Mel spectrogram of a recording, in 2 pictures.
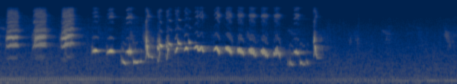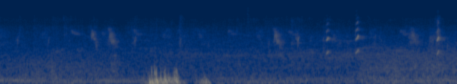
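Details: Oriental magpie-robin from southern Thailand, the first kept at home, delivering four seconds of rich, rapid warbling with buzzy high notes and sliding whistles, followed by near silence broken by a low thump and faint distant chirps.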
